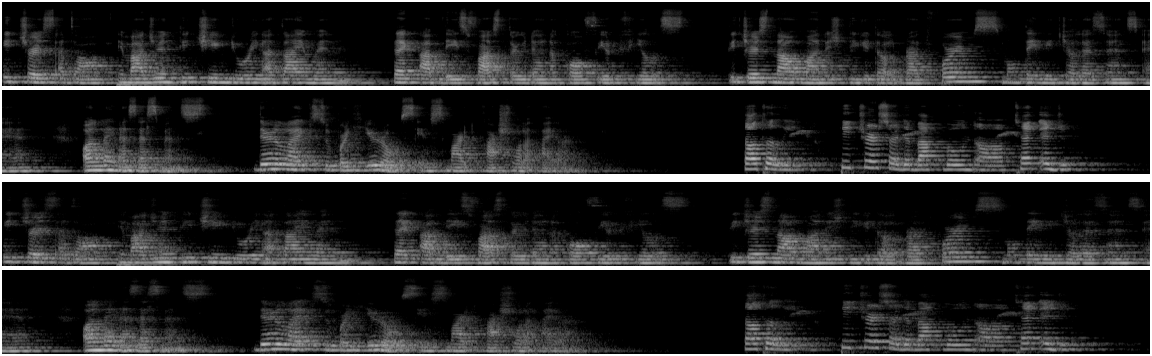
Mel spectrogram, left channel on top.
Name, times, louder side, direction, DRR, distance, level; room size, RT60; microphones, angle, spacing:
voice 1, 0.0-3.4 3.9-6.6 7.3-11.8 12.0-13.4 14.0-17.2, left 1 dB, 75° left, 3 dB, 1.1 m, -30 dB
voice 2, 18.9-19.6 19.9-22.2, left 4 dB, 25° left, 5 dB, 0.3 m, -31 dB
7.4 x 6.6 x 3.2 m, 1.2 s
head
